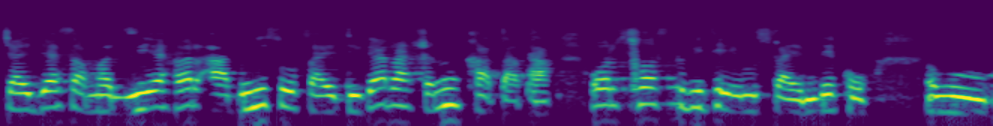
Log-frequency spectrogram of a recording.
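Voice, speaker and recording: A woman vlogger, reminiscing to camera in an unhurried, reflective way with many thinking pauses. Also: fairly high pitch, a little mellow, dull audio. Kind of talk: casual reminiscing talk to camera.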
